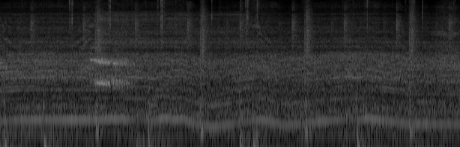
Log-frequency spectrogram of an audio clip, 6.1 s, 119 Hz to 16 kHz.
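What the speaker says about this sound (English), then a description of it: "So here is a 0 to 60 test in the Toyota Supra." Toyota Supra in the Roblox game Greenville launching from 0 to 60, its synthetic engine note climbing through repeated gear shifts in a steady rising and dropping pattern, fairly quiet and with no talk.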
